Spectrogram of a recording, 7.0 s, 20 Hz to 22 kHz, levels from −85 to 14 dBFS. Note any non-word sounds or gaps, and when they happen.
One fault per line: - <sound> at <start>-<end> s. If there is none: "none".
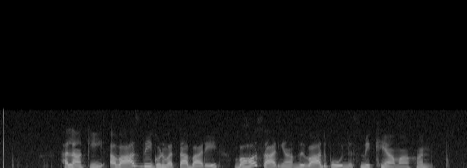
none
